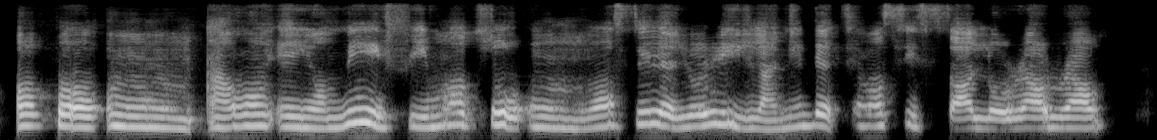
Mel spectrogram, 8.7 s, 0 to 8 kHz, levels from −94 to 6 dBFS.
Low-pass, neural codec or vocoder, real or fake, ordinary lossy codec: 7.2 kHz; codec, 24 kHz, 1 kbps, SNAC; fake; none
